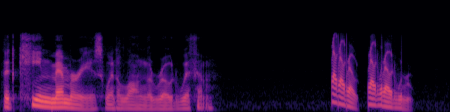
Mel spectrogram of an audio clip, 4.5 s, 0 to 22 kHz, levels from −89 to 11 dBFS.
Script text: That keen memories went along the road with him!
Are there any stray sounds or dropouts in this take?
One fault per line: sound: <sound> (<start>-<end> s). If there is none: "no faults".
sound: chirp (3.3-4.2 s)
